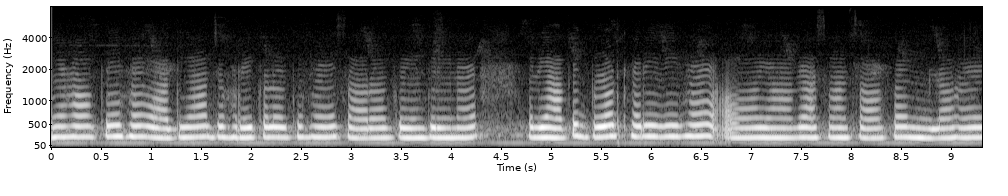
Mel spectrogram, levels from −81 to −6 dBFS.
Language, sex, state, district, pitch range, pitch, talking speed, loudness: Hindi, female, Odisha, Khordha, 210-225 Hz, 215 Hz, 105 wpm, -13 LUFS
